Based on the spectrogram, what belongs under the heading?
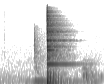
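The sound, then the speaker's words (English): A single sharp, loud clink of glasses of German Pils beer knocking together in a toast, ringing briefly before fading out, with no voices. “I could have broken the glass. That was aggressive on my part.”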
